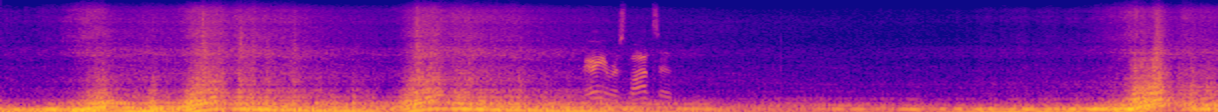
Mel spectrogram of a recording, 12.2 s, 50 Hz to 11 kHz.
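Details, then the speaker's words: Chevy Silverado 1500 5.3L V8 (2004/2005, 4L60) with Texas Speed Chopacabra cam, Speed Engineering long tubes and 3-inch single exhaust, warm (coolant 181, closed loop): three throttle blips dropping cleanly back to lumpy steady idle; timing swinging, idle correction untuned; normal rev and return. "comes down to idle really nice. I say we're doing pretty good."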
